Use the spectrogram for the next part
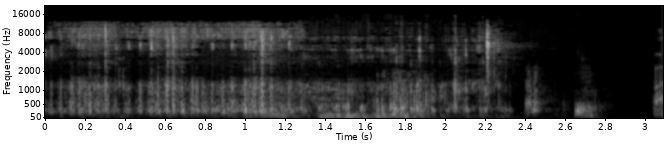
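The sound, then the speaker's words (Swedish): A loud, wet slurping sip of hot Skånerost coffee taken at a microphone, lasting a couple of seconds, with liquid gurgles and squishy mouth sounds, ending in a few short clicks and a swallow. “Och nu kommer en extra ASMR-sipp för er som älskar och hatar.”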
